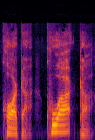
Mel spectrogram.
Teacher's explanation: আমরা বলি এটা কোয়ার্টার, আমি সরকারি কোয়ার্টার পেয়েছি, আমি সরকারি কোয়ার্টারে থাকি, এটা কোয়ার্টার না। বলা হচ্ছে ব্রিটিশ অ্যাকসেন্টে শব্দের শেষে যদি আর থাকে, আর এর উচ্চারণটা ব্রিটিশরা সাইলেন্ট রাখে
